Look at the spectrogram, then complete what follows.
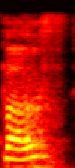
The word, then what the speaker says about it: both: the room please so the word with both we have to get the o sound the key word is phone oh no mobile phone both both not both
